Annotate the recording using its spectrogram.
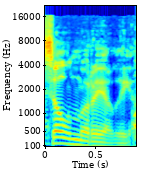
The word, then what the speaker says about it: Silmarillion: Because what I have come to learn over these like 5 years of doing this podcast is that the Cimmerillion, am I saying that right? Oh my God. – Silmarillion.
